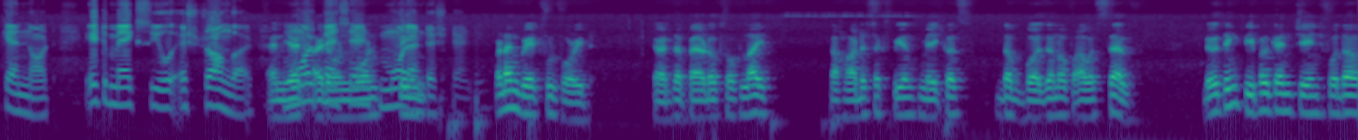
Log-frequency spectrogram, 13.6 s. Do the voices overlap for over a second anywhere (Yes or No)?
Yes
